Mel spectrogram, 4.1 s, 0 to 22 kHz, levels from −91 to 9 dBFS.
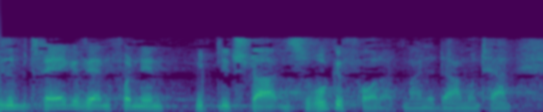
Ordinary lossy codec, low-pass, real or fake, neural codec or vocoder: MP3, 24 kbps; 5.4 kHz; real; none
